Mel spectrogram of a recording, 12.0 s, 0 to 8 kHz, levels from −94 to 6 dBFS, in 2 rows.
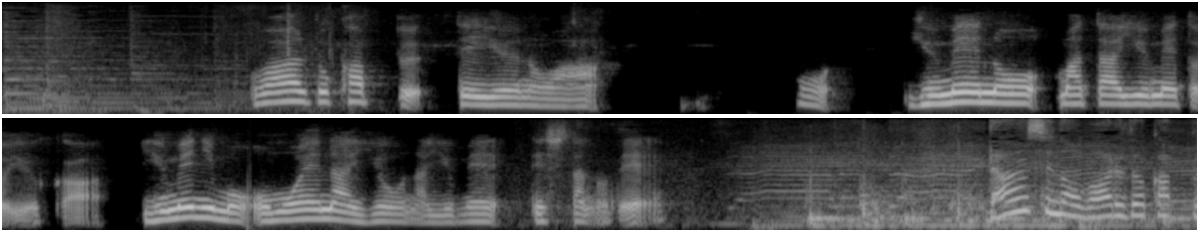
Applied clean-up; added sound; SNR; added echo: none; none; none; none.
